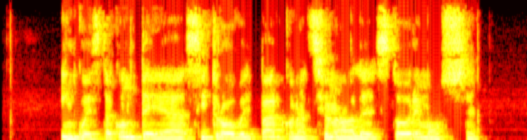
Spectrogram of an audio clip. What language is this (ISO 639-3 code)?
ita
